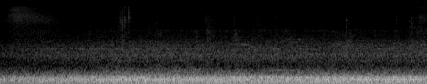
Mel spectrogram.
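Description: Steady low rumble of outdoor background noise picked up by the camcorder microphone, with no voices.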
